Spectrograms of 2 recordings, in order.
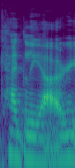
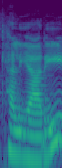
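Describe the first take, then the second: First: The G sound is clearly pronounced. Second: The G sound is silent. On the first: The speaker calls it wrong. "We were actually pronouncing this wrong for the entire trip" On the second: The speaker calls it right. "It's a silent G"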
